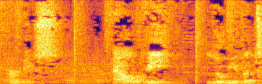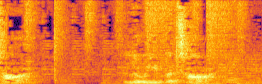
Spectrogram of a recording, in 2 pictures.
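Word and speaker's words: Hermès: 卡地亚 Cartier, Cartier, 爱马仕 Hermes, Hermes.记住那个 H 一定不能发音因为法语里面 H 是不发音的所以不能读成 Hermes LV Louis Vuitton Louis Vuitton Gucci Gucci Gucci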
